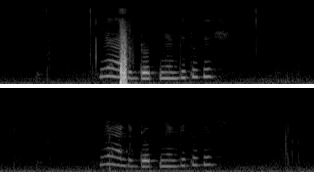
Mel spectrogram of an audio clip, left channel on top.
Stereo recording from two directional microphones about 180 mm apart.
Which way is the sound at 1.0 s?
50° left (ahead or behind).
